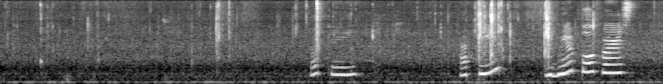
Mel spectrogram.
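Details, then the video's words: Female Border Collie indoors at medicine time, asked to give her paw for a treat: short rising whines and yelps, one single, then a quick cluster of three or four near the end, with a woman talking between them. "Border Collie/Medicine Time!!!"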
